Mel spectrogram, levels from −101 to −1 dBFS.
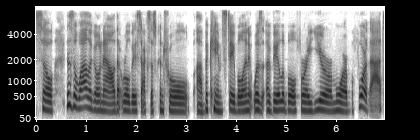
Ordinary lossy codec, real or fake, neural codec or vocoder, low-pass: MP3, 64 kbps; fake; codec, 16 kHz, 8 kbps, FunCodec, trained on LibriTTS, 25 frames a second; 7.2 kHz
